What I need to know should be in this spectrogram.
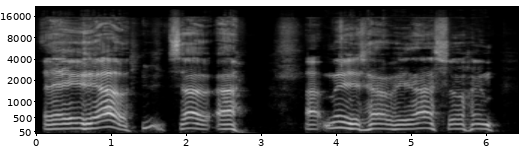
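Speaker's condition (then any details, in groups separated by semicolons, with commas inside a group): ALS; speech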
